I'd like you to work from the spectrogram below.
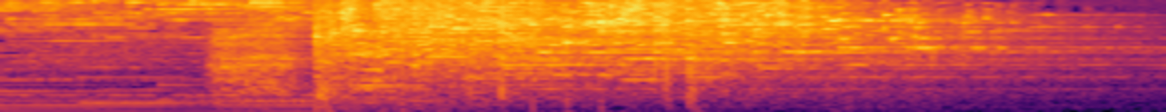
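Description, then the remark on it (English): Glass shatters with a sharp crash after a brief rising tone, then fragments tinkle and scatter for a few seconds, bright, gradually settling. “Probably means that she can take no risks whatsoever in the world, because if she does bump into anything, she will break and she will become a terrifying tangle of flesh and glass.”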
